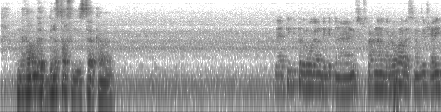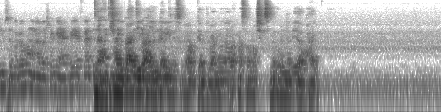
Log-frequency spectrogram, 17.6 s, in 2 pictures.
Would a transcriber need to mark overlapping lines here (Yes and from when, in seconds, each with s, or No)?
Yes, from 10.7 s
